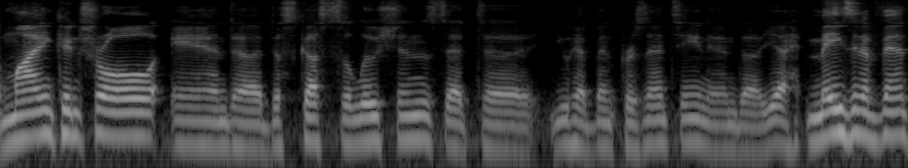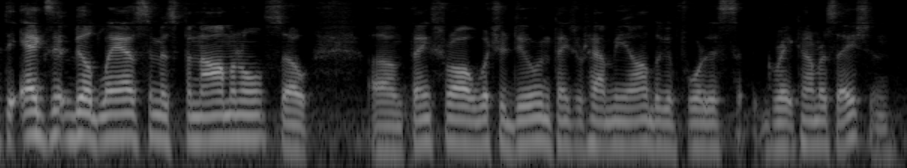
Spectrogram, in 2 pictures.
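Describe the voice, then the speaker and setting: A man with a medium-pitched, steady voice talks a little fast as a video-call guest. His conversational storytelling is eager and crowded with fillers, and he voices other people's quoted lines.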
